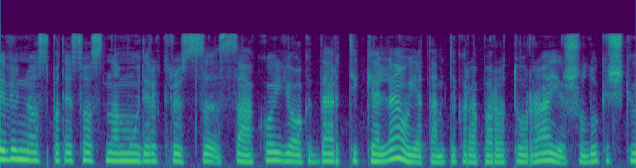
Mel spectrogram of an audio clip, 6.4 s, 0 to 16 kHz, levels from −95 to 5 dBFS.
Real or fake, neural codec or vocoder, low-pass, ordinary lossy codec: real; none; 7.2 kHz; MP3, 64 kbps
